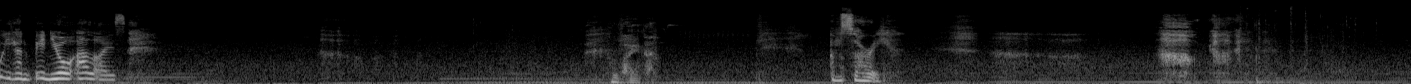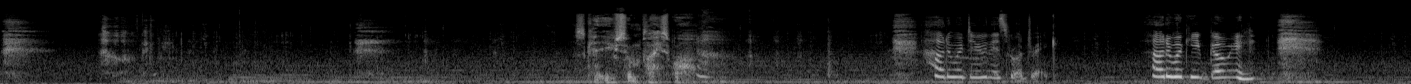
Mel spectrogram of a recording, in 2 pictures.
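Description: A young woman speaks in an upset voice, close by.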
